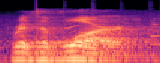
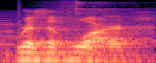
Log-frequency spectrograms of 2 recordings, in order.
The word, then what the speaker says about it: reservoir: one with french origin reservoir reservoir now the letter r here is silent the middle r is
